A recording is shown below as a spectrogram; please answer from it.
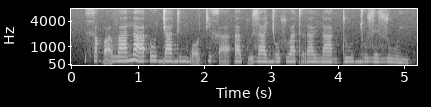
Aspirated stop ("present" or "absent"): absent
